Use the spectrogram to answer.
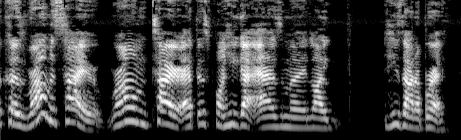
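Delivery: normal talking voice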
